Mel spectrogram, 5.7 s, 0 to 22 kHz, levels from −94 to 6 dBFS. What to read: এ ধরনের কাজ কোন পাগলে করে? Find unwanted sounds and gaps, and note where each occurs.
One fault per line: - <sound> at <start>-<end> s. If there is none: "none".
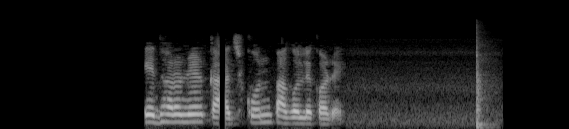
- dropout at 2.2-2.3 s
- thud at 4.8-5.0 s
